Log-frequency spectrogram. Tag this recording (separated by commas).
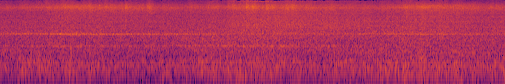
Vehicle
